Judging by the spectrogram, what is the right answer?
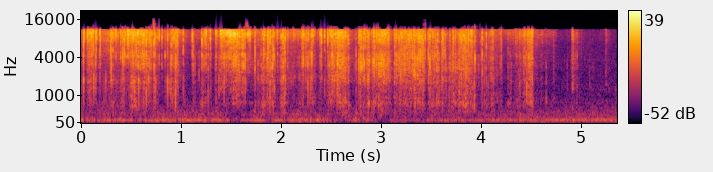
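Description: Plastic trading-card pack wrapper crinkling and crumpling under gloved hands, a dense crackle that stops about four and a half seconds in, with a few faint clicks after.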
